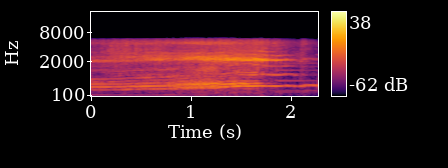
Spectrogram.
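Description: Toy truck's electronic engine sound effect: a revving motor that rises in pitch and cuts off near the end.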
